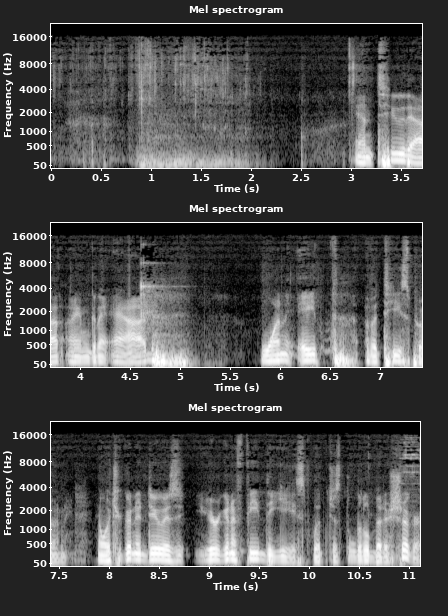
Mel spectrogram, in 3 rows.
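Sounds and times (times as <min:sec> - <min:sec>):
warm water pouring into a bowl: 0:00.0 - 0:02.2
speech: 0:03.0 - 0:05.0, 0:05.8 - 0:11.0.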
